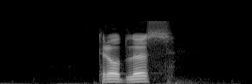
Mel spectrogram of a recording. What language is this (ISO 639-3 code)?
nor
